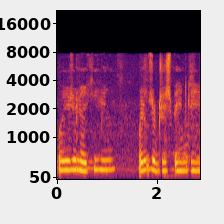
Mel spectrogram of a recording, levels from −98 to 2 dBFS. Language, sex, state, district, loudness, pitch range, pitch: Hindi, female, Arunachal Pradesh, Papum Pare, -14 LUFS, 205-230 Hz, 220 Hz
